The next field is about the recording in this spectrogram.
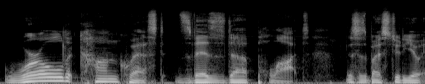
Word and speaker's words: Zvezda: It looks like it should be Zvezda, but the Japanese pronunciation is Zvezda.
